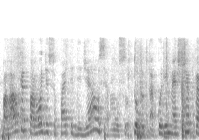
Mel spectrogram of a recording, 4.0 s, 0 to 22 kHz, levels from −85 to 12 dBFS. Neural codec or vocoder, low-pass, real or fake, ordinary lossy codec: none; 7.2 kHz; real; AAC, 48 kbps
